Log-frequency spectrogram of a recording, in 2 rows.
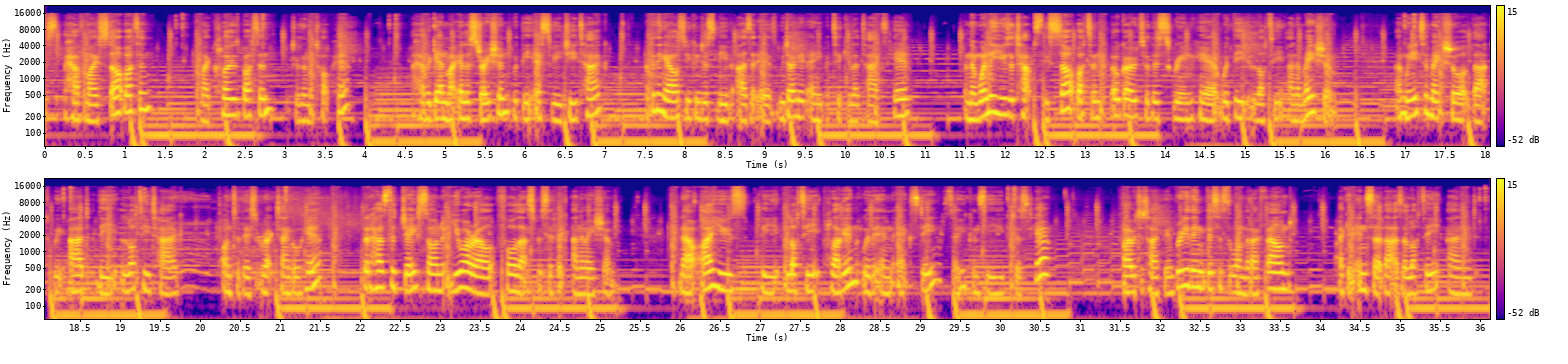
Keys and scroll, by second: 26.9 shift+super+p.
